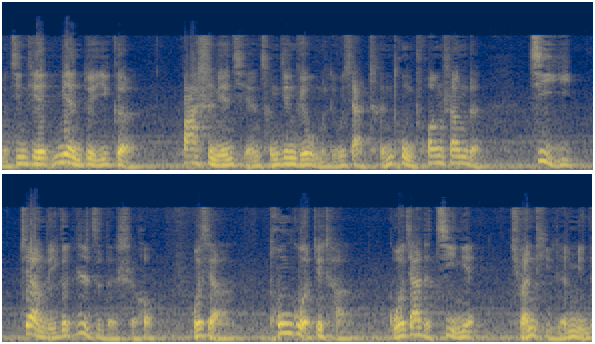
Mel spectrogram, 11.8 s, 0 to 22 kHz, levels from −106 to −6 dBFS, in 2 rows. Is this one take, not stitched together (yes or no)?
yes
